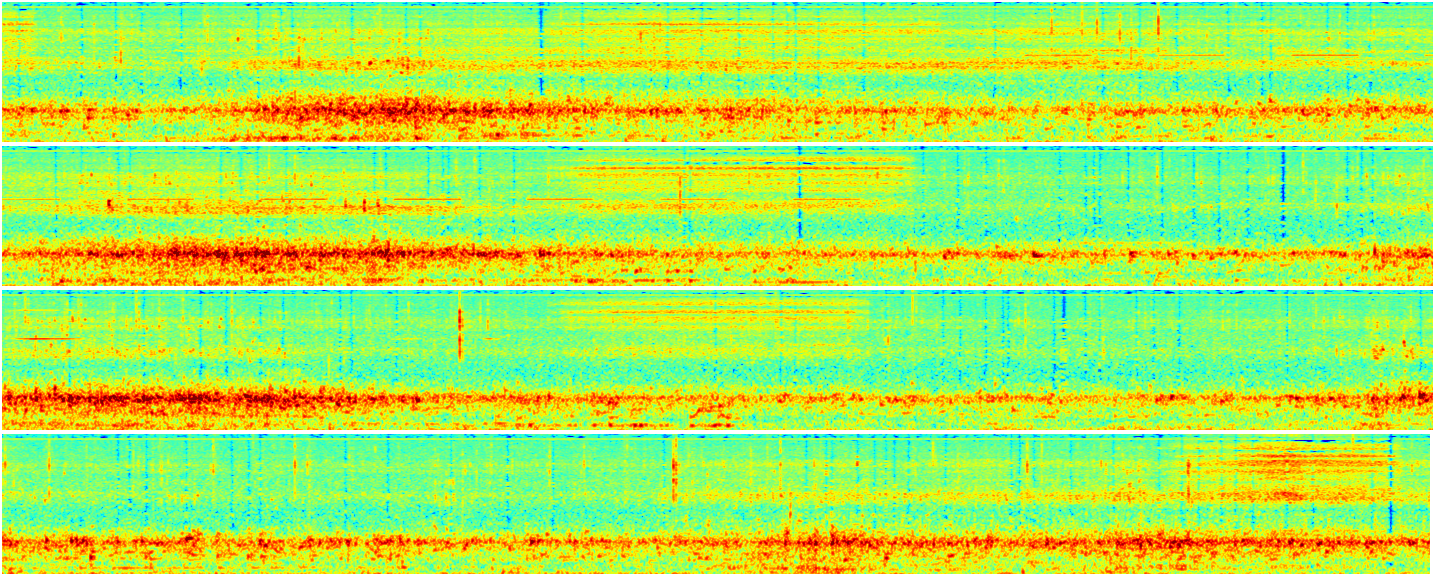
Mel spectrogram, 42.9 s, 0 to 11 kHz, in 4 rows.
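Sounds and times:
regulator hiss: 4.0 - 11.0, 12.7 - 17.8, 25.6 - 28.2, 40.8 - 42.9.

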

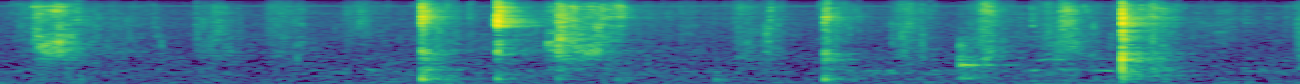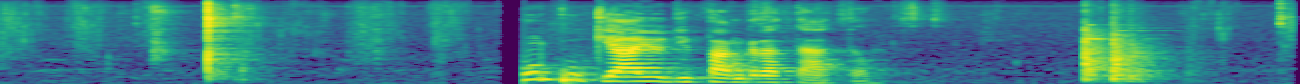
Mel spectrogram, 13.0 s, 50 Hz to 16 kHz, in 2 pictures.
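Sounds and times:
fork scraping metal bowl: 0.1 - 8.8.

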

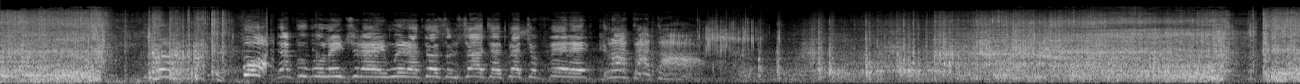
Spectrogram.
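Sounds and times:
skateboard wheels rolling on asphalt: 0.0 - 2.5, 7.0 - 13.0.

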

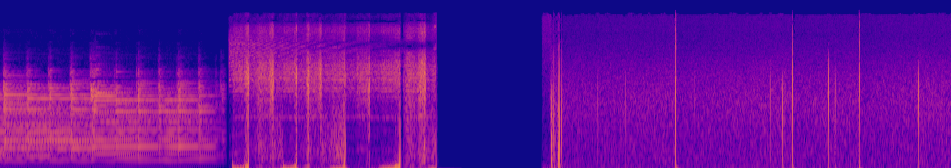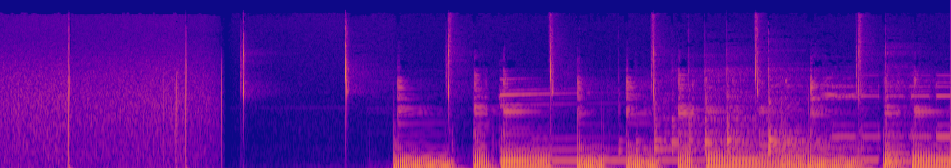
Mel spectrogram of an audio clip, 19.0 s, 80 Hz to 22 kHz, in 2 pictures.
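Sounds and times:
loud crackling static: 2.3 - 4.4, 5.4 - 11.8
soft hiss with clicks and pops: 5.4 - 13.4.

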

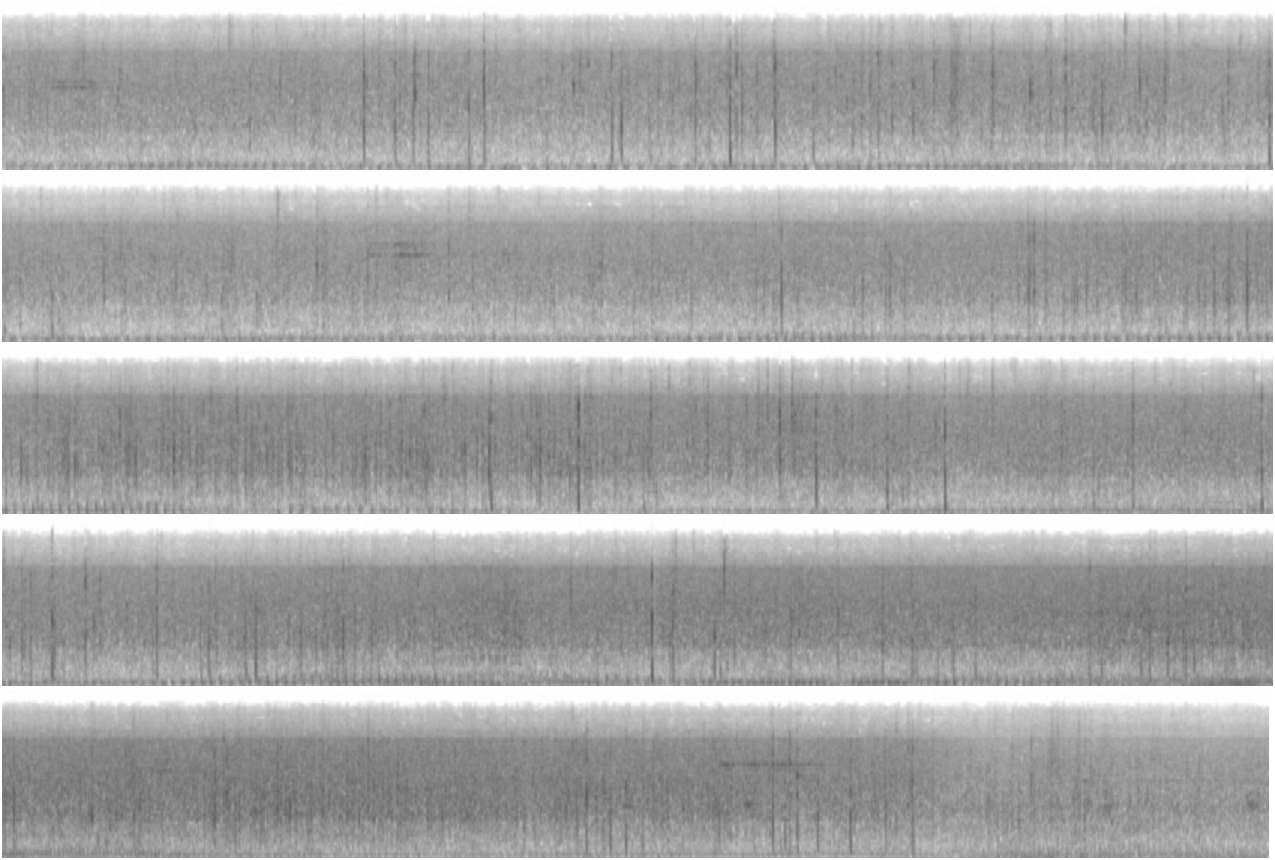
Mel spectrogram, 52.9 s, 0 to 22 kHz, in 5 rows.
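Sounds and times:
heavy rain falling: 0.0 - 52.9
low rumble: 50.3 - 52.9.

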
